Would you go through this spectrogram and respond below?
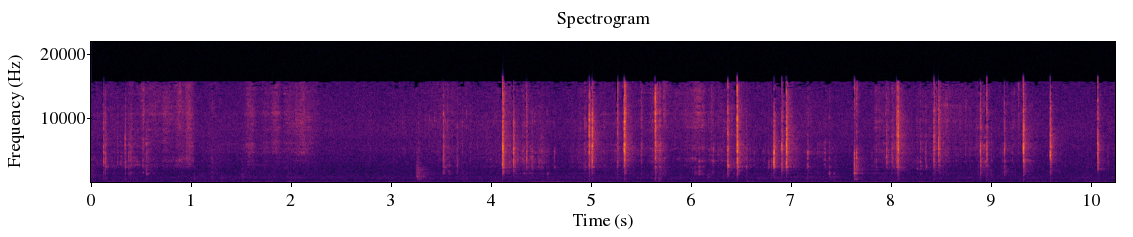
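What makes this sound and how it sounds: A hollow stack of colorful printed tinplate tea tins is held in the hands while fingernails tap its metal sides. Quiet, bright, sharp clicks come in an irregular stream, each dying away almost at once over a faint steady low hum.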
